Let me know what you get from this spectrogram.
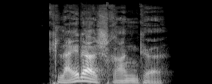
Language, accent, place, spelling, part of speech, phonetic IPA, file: German, Germany, Berlin, Kleiderschranke, noun, [ˈklaɪ̯dɐˌʃʁaŋkə], De-Kleiderschranke.ogg
- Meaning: dative singular of Kleiderschrank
